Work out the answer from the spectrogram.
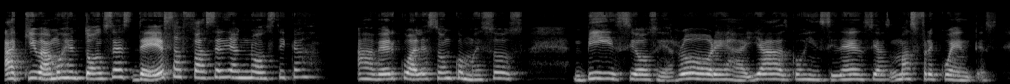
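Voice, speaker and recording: Higher-voiced female diction instructor; emphatic, careful teaching delivery. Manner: emphatic, demonstrates words slowly and carefully. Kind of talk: teaching a workshop on pronunciation.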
